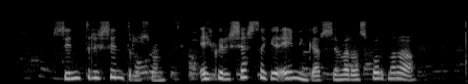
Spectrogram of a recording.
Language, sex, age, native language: Icelandic, female, 15, Icelandic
